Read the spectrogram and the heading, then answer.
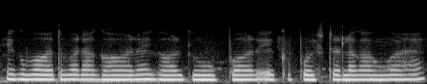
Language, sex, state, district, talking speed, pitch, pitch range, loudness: Hindi, female, Bihar, West Champaran, 180 wpm, 220 Hz, 215-225 Hz, -11 LUFS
